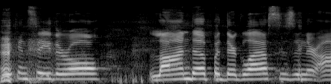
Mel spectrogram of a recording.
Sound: laughter

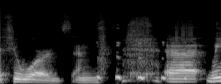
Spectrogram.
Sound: laughs

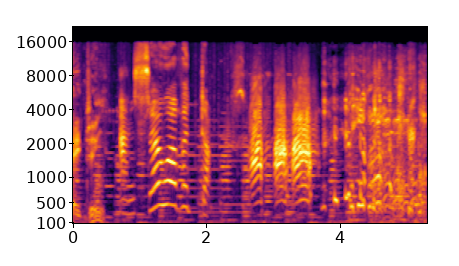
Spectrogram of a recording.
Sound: quacking; all laugh

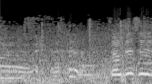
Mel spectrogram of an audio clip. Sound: laughs

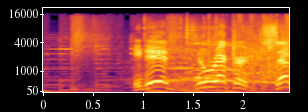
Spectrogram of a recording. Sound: oohing

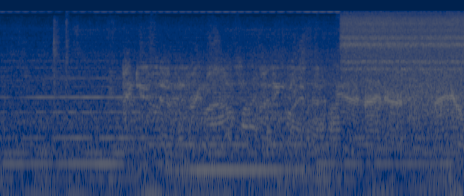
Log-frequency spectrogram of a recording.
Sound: radio chattering

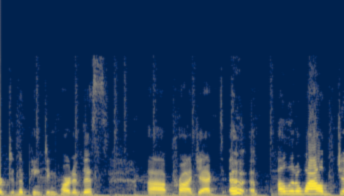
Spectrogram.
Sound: chuckles

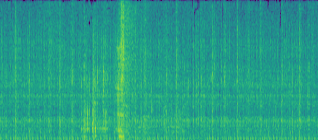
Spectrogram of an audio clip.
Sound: grunt

